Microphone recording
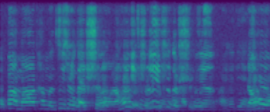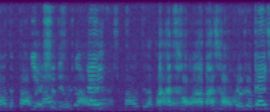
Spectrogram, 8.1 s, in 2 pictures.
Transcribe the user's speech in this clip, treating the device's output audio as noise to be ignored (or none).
none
